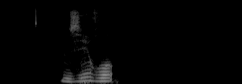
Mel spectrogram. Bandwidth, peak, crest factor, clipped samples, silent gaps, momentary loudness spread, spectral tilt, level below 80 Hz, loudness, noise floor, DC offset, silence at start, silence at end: 14.5 kHz; -22 dBFS; 22 dB; under 0.1%; none; 16 LU; -5 dB/octave; -72 dBFS; -40 LUFS; under -90 dBFS; under 0.1%; 0.6 s; 1.3 s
